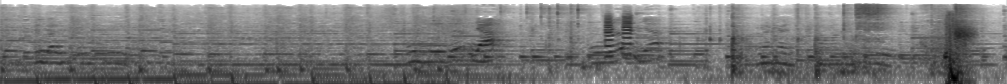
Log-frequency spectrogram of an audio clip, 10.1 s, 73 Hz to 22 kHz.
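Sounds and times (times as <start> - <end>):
background music: 0.0 - 10.0
child's voice: 4.1 - 5.1.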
